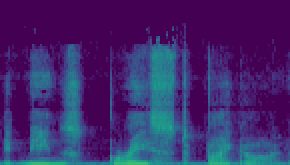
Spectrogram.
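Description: Slow, low-voiced grieving farm widow. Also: female voice, steady tone, gravelly, a little hiss or hum, exaggerated voice. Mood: bitter grief. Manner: slow, deliberate, hushed. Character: grieving farm widow and mother, bitter, quietly menacing. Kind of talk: naturalistic audio drama acting.

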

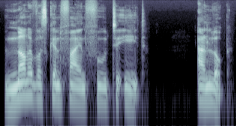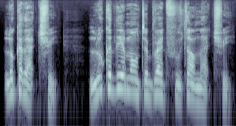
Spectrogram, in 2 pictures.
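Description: A man's voice: medium pitch, lively intonation, moderate pace, darkish tone, lightly acted. A man voicing a crowd of hungry forest animals, plaintive and complaining, in a told folktale.

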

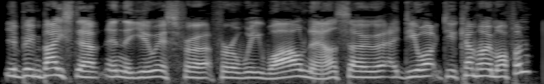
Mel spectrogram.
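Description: A man's voice: fairly high pitch, normal speed, no echo. A man hosting a radio interview, asking chatty, friendly questions. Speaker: radio host. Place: radio studio. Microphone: studio mic.

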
